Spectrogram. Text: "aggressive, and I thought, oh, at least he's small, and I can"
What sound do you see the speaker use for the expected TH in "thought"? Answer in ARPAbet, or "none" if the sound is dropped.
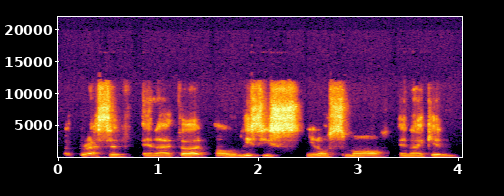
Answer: TH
